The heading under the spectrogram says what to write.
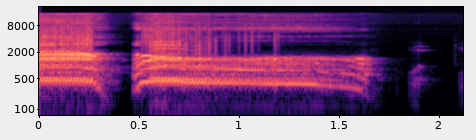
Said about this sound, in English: What the heck was that? Screaming dice, at least two of them.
